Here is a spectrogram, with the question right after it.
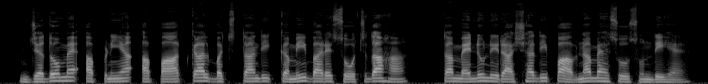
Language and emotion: Punjabi, sad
